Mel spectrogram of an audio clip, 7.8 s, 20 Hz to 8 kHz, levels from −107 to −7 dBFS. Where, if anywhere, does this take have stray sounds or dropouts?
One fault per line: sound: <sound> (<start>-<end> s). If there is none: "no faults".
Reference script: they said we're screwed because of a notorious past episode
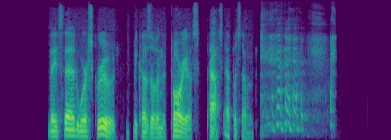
sound: laugh (5.2-6.7 s)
